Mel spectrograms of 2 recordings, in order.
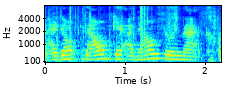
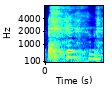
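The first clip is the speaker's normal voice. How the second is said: a brief amused laugh; real short laugh; 7 semitones higher than usual. Real, not acted. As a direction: laugh despite yourself. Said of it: "I don't mean to laugh".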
